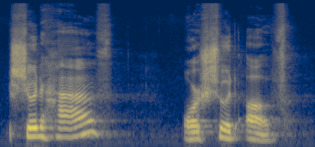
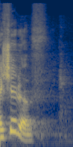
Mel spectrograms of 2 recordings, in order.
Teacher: labiodental fricative at the end of of and have is the same.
